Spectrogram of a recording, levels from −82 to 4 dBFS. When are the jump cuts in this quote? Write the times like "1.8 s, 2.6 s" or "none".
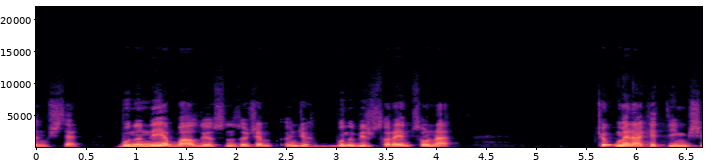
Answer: none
